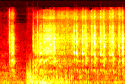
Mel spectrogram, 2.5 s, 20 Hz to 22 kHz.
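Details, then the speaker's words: GY6 scooter that sat about a year, given a shot of brake cleaner into the intake: it catches and sputters unevenly for a couple of seconds, then dies; fires briefly then dies, clogged carburetor suspected. "and let's do that one more time it it fired up a little bit two guys right here so you can hear it oh don't want to go yep so that confirms it uh our carb is clogged up"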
